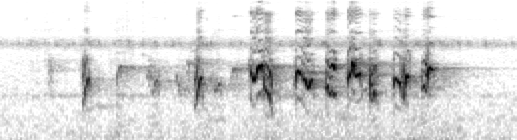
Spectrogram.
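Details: Olive-winged bulbul kept in a cage as a decoy bird, calling to lure others for trapping: a quiet opening note, then a fast run of bright, bubbly, chortling notes rising and falling, with a faint steady high hum behind.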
